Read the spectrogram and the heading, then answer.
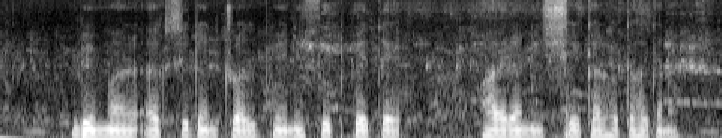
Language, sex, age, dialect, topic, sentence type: Bengali, male, 18-24, Western, banking, question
